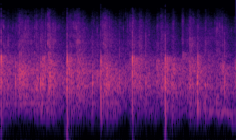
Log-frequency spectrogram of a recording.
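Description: An audience applauds steadily, a dense wash of many hands clapping with a few sharper, louder claps standing out. The clapping is moderately loud and continues throughout with no voices.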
